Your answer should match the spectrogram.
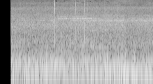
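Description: Steady outdoor street noise with a heavy low rumble of traffic, cutting in abruptly just after the start.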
